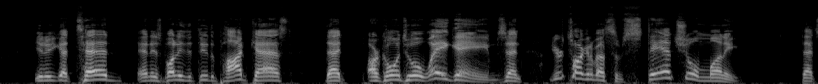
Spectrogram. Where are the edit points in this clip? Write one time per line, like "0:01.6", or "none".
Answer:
0:05.4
